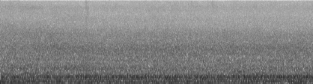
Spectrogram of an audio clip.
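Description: Rain falling steadily, an even hiss with a deep rumble underneath and no break.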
